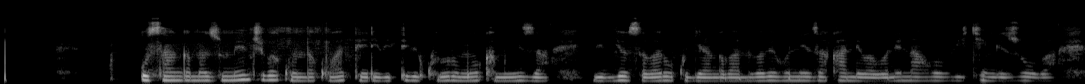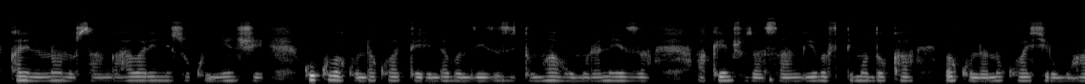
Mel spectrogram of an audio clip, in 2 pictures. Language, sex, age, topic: Kinyarwanda, female, 25-35, education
